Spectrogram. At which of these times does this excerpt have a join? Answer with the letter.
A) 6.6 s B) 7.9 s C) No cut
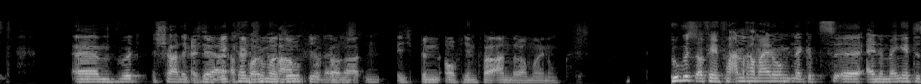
B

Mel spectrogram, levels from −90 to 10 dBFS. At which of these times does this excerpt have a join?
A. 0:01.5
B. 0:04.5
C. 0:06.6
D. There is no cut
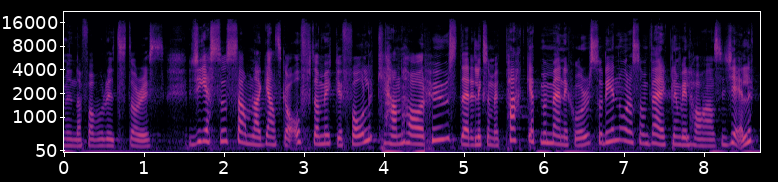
B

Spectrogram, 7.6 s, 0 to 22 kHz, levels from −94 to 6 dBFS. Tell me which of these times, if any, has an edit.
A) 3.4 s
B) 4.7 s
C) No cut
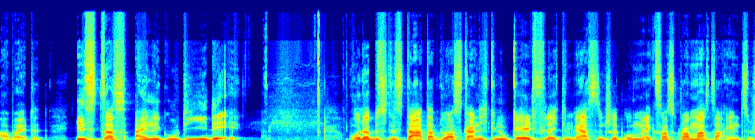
A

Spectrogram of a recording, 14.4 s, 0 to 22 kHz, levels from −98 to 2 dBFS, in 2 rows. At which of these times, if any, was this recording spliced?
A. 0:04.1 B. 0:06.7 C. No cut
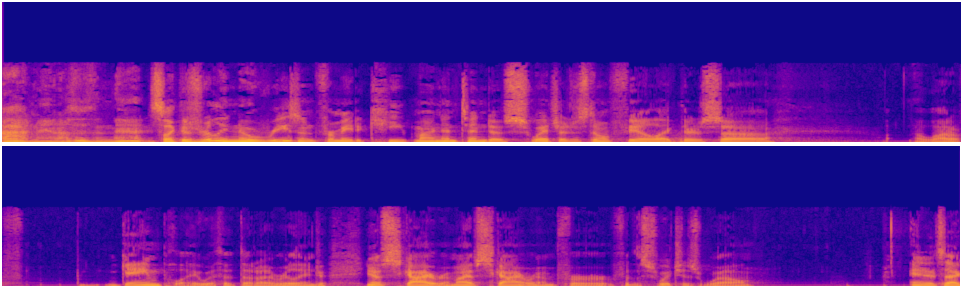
B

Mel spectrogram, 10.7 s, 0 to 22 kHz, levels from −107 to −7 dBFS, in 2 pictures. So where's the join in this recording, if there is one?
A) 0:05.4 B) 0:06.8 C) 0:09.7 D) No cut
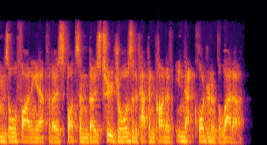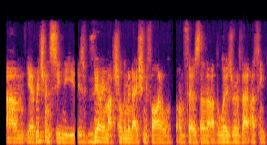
B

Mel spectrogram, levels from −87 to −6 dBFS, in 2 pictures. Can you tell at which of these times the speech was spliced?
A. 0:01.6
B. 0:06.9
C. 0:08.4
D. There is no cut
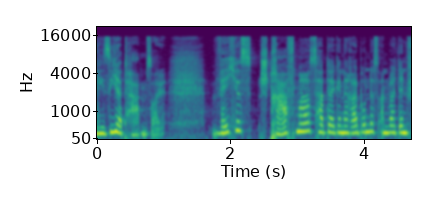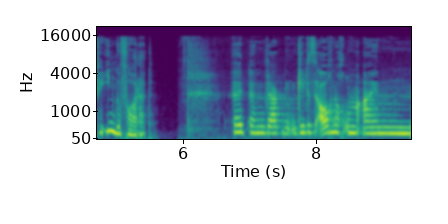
B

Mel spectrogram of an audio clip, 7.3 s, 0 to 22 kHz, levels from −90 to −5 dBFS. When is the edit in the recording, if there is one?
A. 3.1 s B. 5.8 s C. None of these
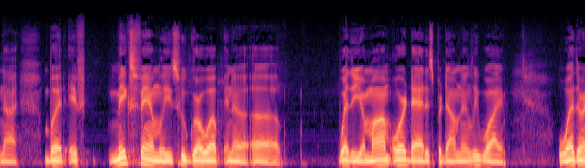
C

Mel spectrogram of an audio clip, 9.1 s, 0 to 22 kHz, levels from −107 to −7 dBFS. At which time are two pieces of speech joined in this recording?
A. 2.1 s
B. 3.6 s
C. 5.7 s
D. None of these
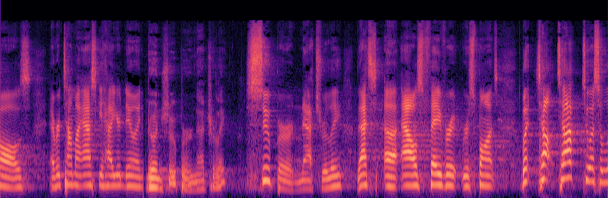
A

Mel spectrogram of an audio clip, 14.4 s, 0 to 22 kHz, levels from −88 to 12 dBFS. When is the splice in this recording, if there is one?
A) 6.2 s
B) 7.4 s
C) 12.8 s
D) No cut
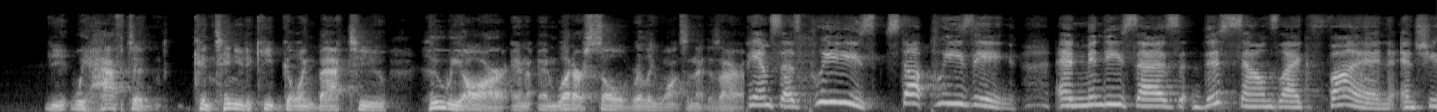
B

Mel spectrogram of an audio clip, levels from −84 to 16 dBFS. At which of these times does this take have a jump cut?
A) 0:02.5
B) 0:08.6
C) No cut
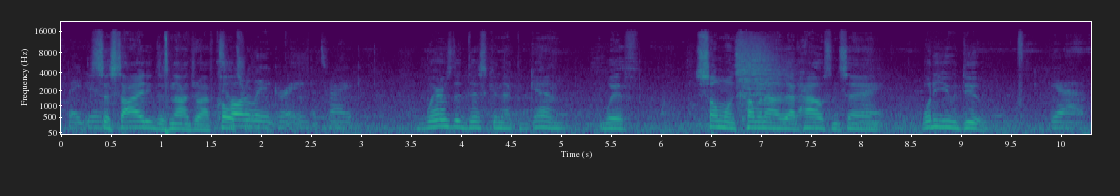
A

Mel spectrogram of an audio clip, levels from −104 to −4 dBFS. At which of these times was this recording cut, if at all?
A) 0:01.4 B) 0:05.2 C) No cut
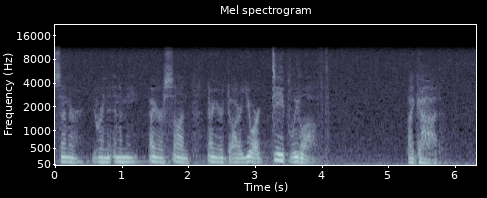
A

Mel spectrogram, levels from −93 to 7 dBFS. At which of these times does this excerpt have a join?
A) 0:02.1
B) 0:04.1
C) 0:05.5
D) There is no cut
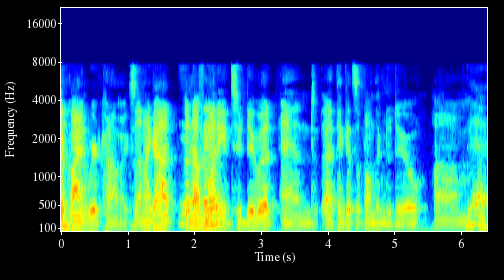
D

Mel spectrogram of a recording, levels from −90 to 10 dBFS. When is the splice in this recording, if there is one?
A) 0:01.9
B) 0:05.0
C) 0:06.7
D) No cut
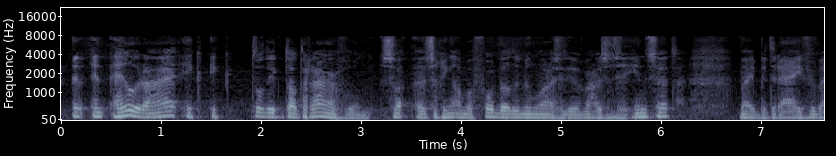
A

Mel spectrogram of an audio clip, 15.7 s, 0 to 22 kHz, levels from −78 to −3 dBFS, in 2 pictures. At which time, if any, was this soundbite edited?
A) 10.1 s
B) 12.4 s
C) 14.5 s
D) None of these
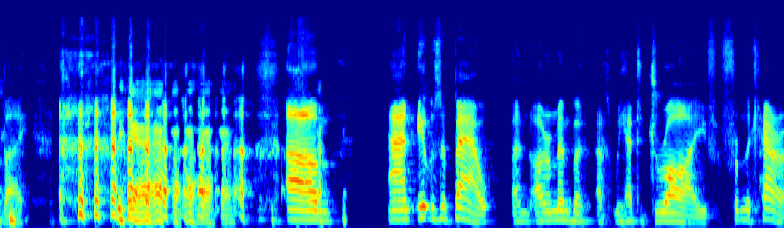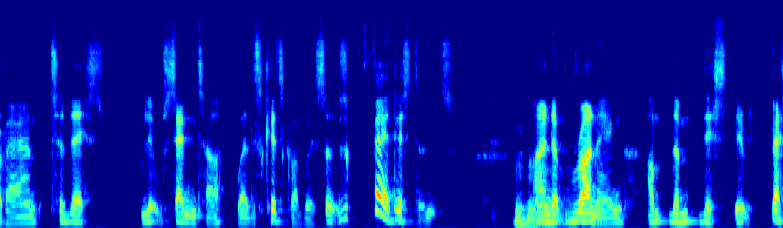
A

